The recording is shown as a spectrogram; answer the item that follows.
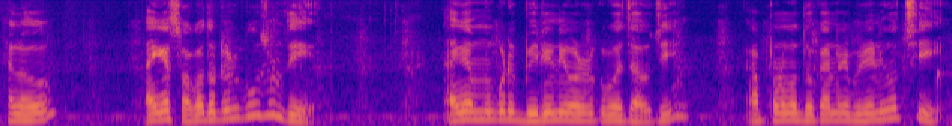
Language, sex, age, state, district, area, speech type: Odia, male, 30-45, Odisha, Malkangiri, urban, spontaneous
